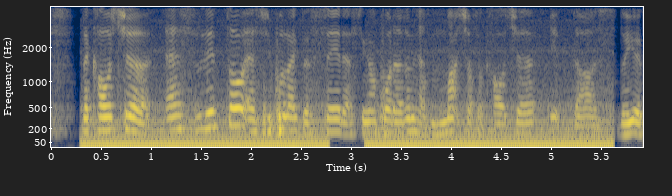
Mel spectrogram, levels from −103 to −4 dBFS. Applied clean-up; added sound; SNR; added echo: none; Engine; 1 dB; reverberation time 0.2 s.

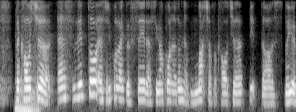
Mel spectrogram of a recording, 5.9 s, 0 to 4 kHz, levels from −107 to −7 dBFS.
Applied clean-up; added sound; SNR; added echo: neural mask model DeepFilterNet 3.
